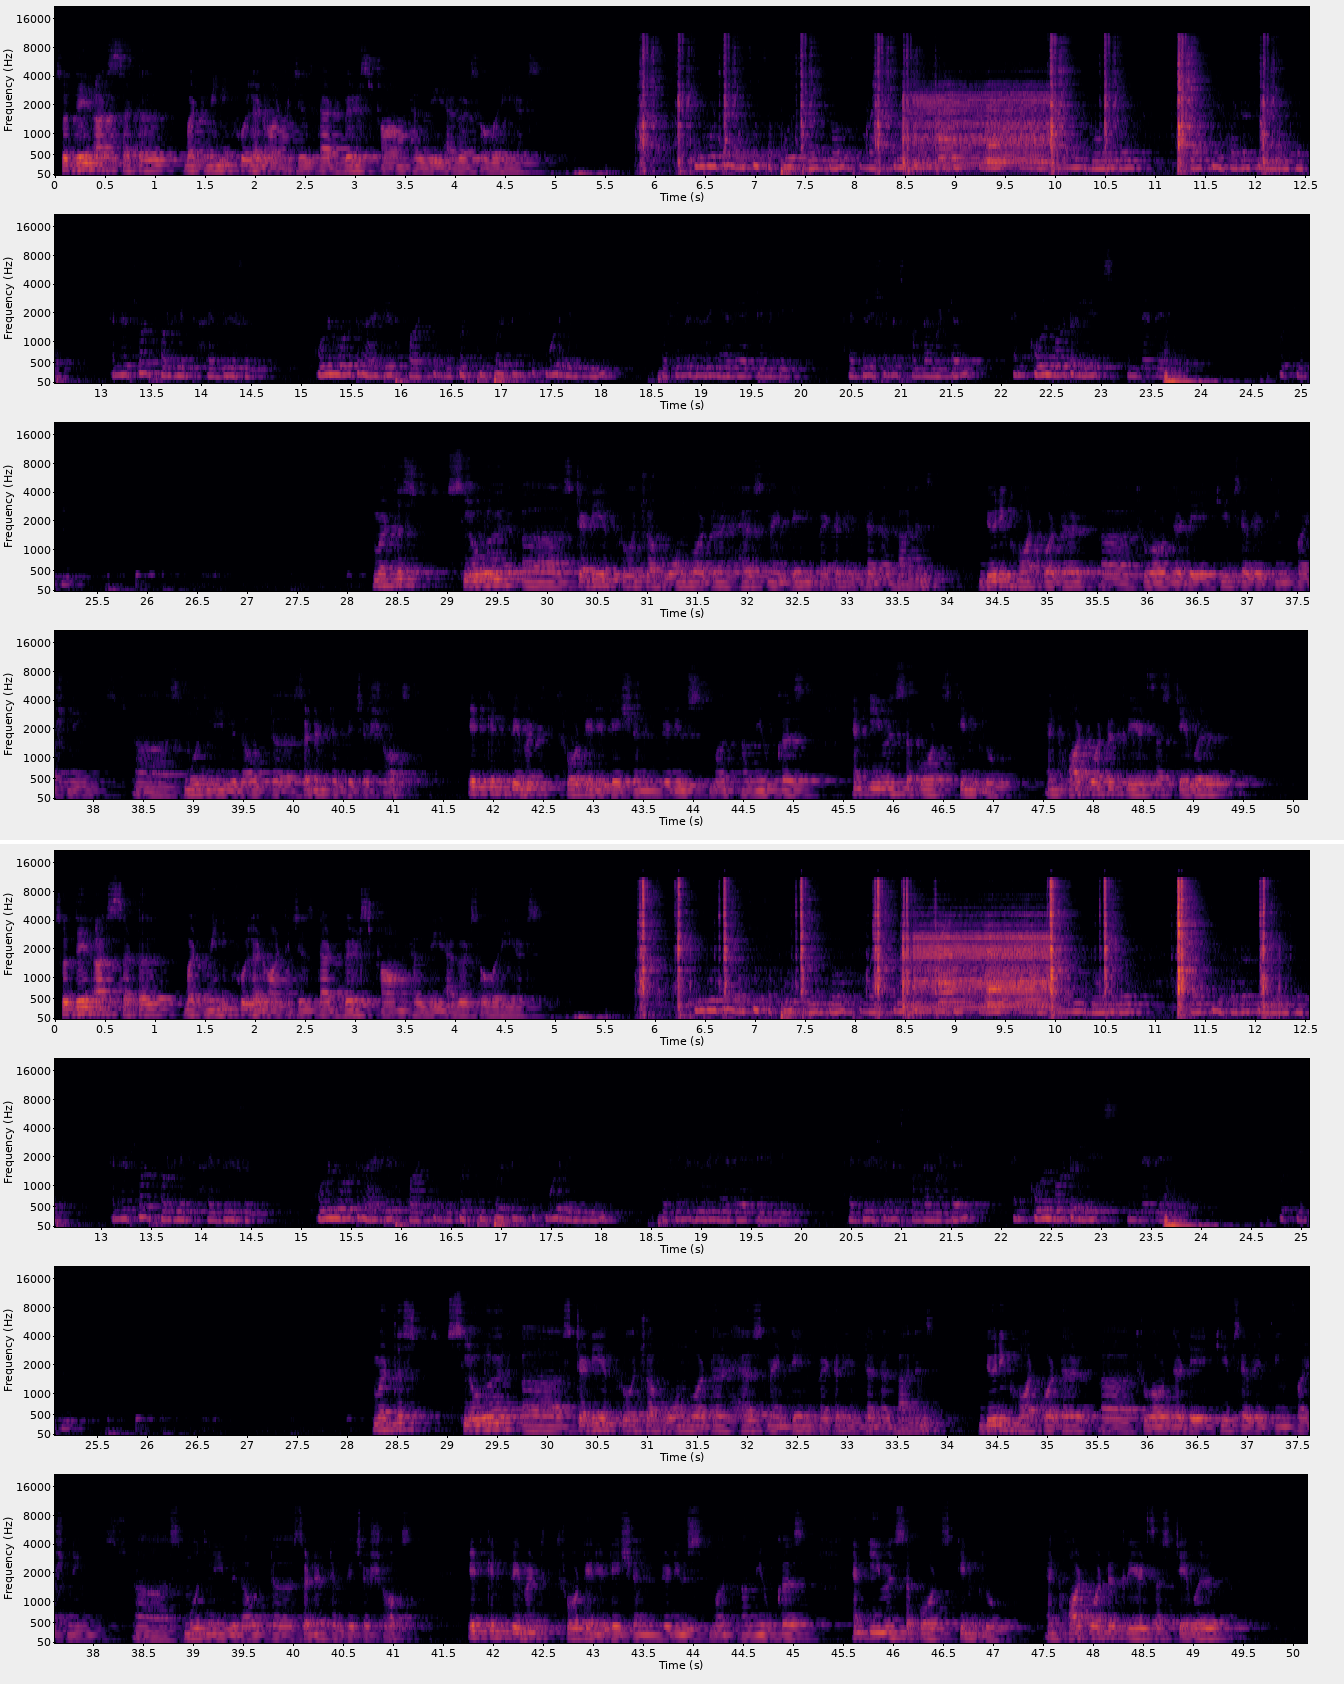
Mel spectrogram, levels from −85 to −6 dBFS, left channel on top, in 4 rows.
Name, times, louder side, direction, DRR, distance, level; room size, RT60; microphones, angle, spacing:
voice 1, 0.0-4.9 28.3-28.7 29.0-33.9 34.3-41.2 41.8-47.1 47.5-49.4, equal, 20° right, 2 dB, 3.9 m, -48 dB
sound 1, 5.8-6.4 6.6-6.8 7.4-7.6 8.1-10.1 10.5-10.6 11.2-11.4 12.1-12.3, right 7 dB, 75° right, 1.3 m, -40 dB
voice 2, 6.3-10.9 11.3-12.5 13.1-14.6 15.1-18.1 18.6-20.0 20.5-21.8 22.1-23.9 24.8-25.3, equal, 10° left, 1 dB, 2.1 m, -53 dB
28.0 x 15.0 x 2.3 m, 0.92 s
head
